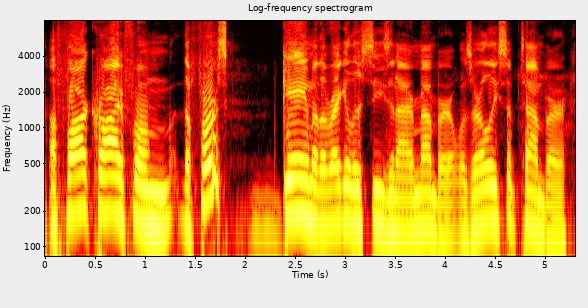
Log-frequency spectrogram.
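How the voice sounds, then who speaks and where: A man's voice: on the high side, fairly quick, clear, resonant tone, no echo. A man hosting a sports radio show from the studio, chatty and wry with chuckling asides. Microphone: studio microphone.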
